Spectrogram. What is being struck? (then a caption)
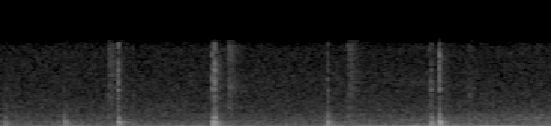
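Wooden tabletop. Both hands tap natural fingernails slowly and sparsely on a solid, light pine-grain wooden tabletop. Five short, dry clicks sound over a low, quiet background. Each tap dies away almost instantly.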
